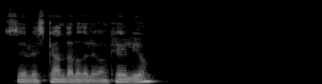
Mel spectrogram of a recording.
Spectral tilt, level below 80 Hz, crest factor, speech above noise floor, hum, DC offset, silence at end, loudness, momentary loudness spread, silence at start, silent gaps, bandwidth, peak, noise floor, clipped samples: -5 dB/octave; -72 dBFS; 20 dB; 41 dB; none; under 0.1%; 1.65 s; -35 LUFS; 4 LU; 0.05 s; none; 14.5 kHz; -18 dBFS; -75 dBFS; under 0.1%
